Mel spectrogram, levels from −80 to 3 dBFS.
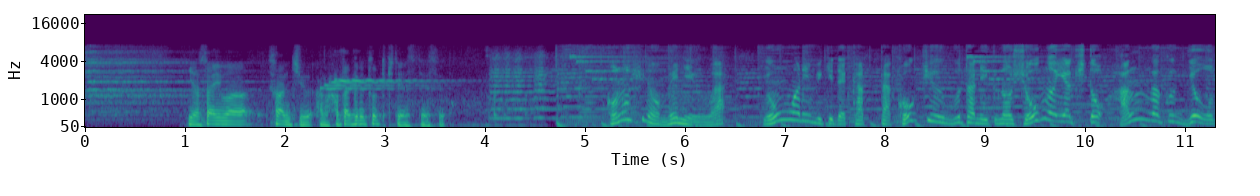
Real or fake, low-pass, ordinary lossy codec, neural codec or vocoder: real; 7.2 kHz; none; none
